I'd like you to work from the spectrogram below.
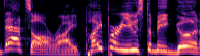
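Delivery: usual speaking voice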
